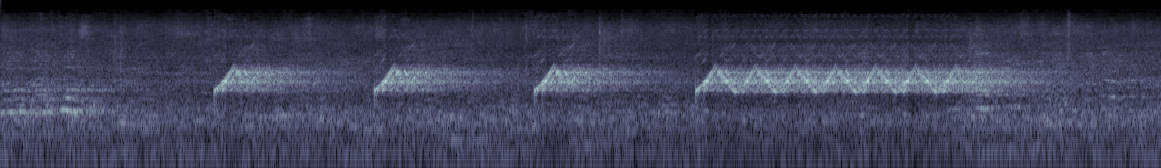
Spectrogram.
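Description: An electronic alarm sounding: three rising whoops about a second apart, then a quicker run of rising whoops, about four a second, for some two seconds, over a background murmur of voices.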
